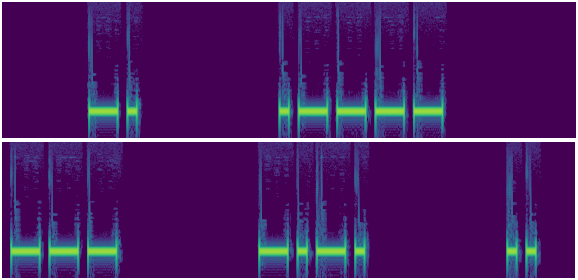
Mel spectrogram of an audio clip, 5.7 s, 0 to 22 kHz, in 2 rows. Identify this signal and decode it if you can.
Morse code, heard as a keyed tone, about 25 wpm, spaced as for 10 wpm, 700 Hz. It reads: N1OCI
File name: Lesson 16g - Letter c - Call Signs 25wpm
